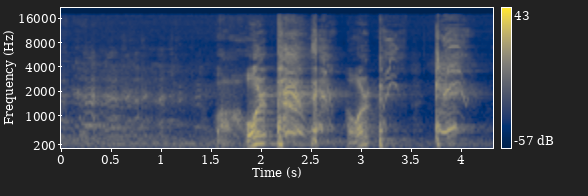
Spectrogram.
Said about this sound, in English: Why do I cough all the time?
